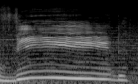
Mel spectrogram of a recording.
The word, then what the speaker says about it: vide: The vide in sous vide is pronounced vide.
